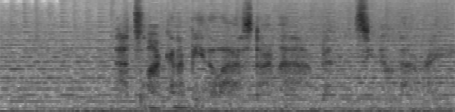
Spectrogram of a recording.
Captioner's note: voiceover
